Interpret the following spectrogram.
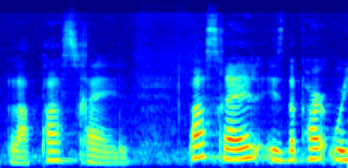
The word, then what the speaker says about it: passerelle: La passerelle. ...Don't get to do much with that (er) in there. So don't worry about it too much! La passerelle.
